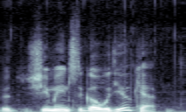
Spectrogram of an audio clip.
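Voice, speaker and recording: An actor playing an awkward, polite young cavalry lieutenant in a radio western, speaking hesitantly and earnestly. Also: male voice, medium pitch, wildly swooping pitch, fairly quick, mellow. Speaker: junior cavalry officer. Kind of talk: old-time radio western acting. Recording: noisy old radio recording.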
